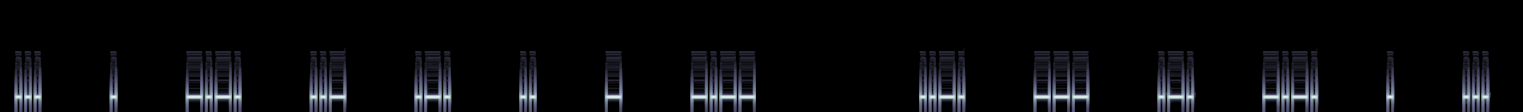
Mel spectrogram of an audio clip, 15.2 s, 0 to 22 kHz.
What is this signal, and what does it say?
Morse code, heard as a keyed tone, about 25 wpm, spaced as for 10 wpm, 550 Hz. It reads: SECURITY FORCES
